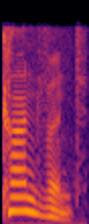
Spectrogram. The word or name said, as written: convent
